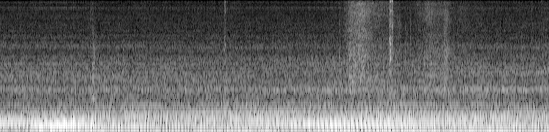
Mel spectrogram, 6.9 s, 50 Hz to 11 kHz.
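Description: Ferrari 458 Italia's 4.5-litre V8 running at low revs, heard from inside the cabin as the car rolls slowly away. The engine note rises briefly under a second in, then holds fairly steady.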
